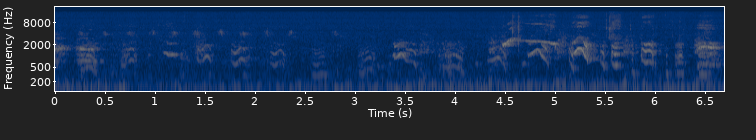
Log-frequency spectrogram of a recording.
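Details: Puppies crying as if calling for their mother: faint, high whimpers and squeaky yelps, growing louder and more rising toward the end, over a steady low hum.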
